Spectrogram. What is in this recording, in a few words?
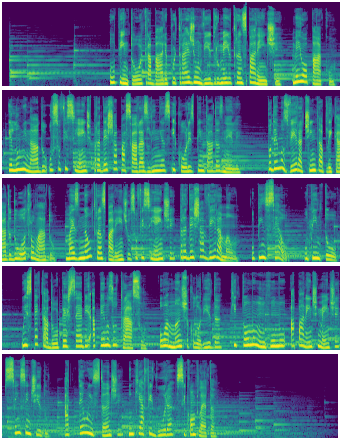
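Portuguese Brazil Narration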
